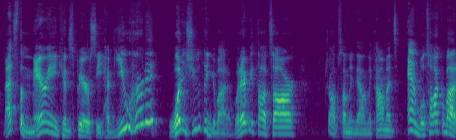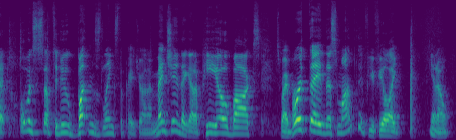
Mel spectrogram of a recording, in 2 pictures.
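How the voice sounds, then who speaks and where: A man hosting a casual, unscripted review, talking emphatically and thinking aloud with halting, digressive phrasing. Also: a little high, huge pitch swings, pushed and bright. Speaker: host reviewing audio dramas.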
